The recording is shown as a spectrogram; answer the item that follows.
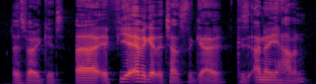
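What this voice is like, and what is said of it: Congested, nasal voice from cold. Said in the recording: “I've got a bit of a cold. ... I noticed that nose was slightly blocked. ... Yeah, a bit nasal.”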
